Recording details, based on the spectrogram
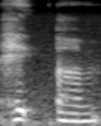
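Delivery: very soft, eerie whisper.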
